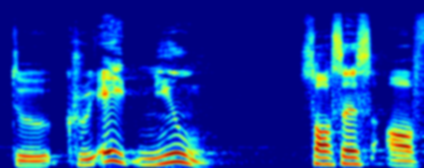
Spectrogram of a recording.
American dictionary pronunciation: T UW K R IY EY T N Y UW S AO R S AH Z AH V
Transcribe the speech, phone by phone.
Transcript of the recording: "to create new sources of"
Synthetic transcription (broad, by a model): T UW K R IY EY T N Y UW S AO S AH S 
